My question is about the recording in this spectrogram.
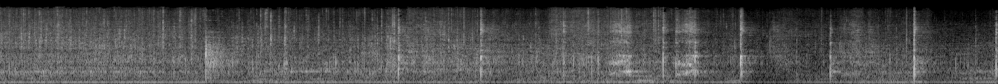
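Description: Beaten eggs sizzling in hot oil in a wok, the sizzle slowly easing as the egg sets. A metal spatula scrapes and taps against the wok now and then.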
